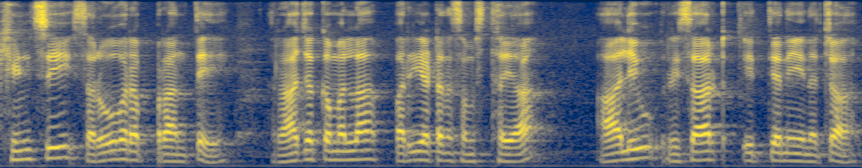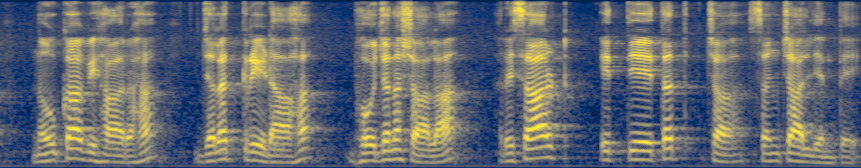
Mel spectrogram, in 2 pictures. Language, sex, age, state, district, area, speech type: Sanskrit, male, 30-45, Karnataka, Dakshina Kannada, rural, read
